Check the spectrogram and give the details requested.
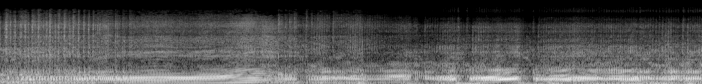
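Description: Enduro motorcycle engine, just started, being revved up and down unevenly, its pitch climbing once and then wavering with the throttle.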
